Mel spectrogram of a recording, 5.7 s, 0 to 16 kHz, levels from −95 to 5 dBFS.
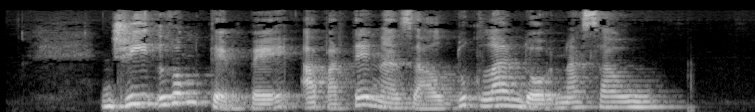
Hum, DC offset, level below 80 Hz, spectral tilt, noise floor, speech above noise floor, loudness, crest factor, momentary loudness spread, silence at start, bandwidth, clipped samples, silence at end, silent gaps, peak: none; under 0.1%; -60 dBFS; -3 dB/octave; -53 dBFS; 35 dB; -18 LUFS; 18 dB; 8 LU; 0.75 s; 11.5 kHz; under 0.1%; 0.55 s; none; -2 dBFS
